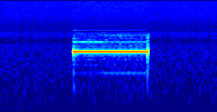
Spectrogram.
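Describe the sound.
A voicemail beep: one steady, clear, mid-high tone lasting about half a second, alone after a short silence and followed by silence.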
